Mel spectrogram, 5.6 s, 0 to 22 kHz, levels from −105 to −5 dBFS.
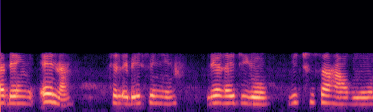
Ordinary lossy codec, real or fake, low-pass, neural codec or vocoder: none; fake; 3.6 kHz; codec, 16 kHz, 4 kbps, FreqCodec, smaller model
